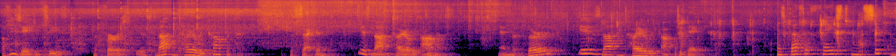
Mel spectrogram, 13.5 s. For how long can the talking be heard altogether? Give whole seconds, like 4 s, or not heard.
12 s.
